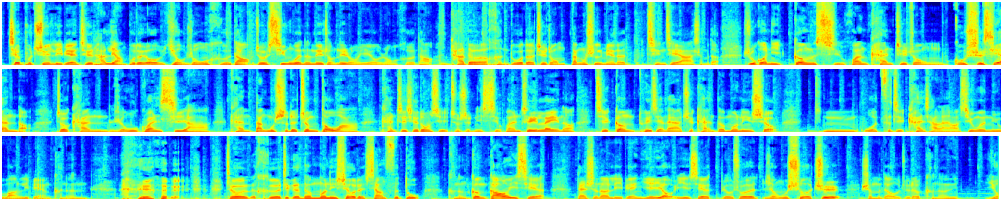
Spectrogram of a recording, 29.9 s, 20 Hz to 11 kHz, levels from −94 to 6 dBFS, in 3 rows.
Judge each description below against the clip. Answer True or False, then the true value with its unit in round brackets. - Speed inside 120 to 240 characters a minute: False (365 characters per minute)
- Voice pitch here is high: False (115 Hz)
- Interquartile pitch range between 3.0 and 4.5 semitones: False (5.3 semitones)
